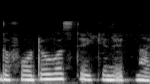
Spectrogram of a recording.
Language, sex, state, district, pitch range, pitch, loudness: English, female, Arunachal Pradesh, Lower Dibang Valley, 205-230 Hz, 215 Hz, -12 LUFS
